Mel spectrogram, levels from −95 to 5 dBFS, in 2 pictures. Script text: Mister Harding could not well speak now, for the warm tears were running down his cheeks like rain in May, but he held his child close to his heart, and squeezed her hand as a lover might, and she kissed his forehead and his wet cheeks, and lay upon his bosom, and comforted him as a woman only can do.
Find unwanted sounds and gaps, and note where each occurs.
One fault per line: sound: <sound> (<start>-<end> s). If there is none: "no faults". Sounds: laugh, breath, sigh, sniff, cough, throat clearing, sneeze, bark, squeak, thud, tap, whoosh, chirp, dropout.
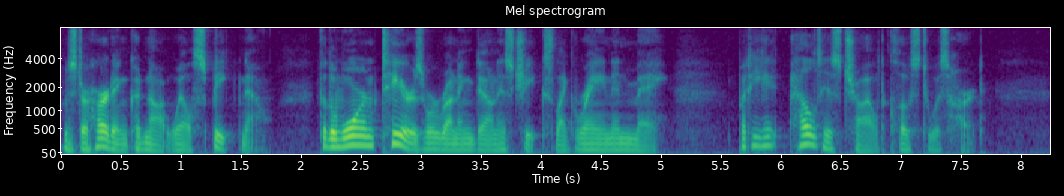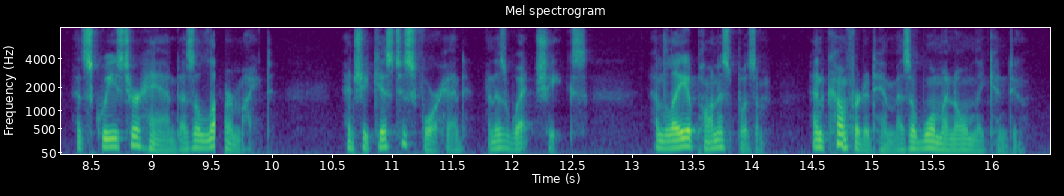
sound: dropout (9.5-9.6 s)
